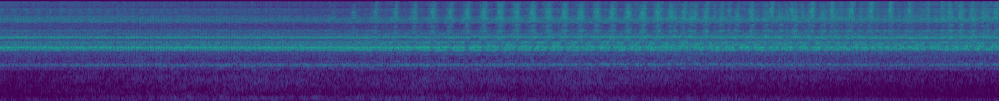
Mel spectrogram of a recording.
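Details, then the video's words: Cicadas calling in Laos: a loud, unbroken high-pitched whine layered in several bands, with a rapid throbbing pulse setting in after a few seconds and continuing throughout. "The sounds of cicadas in Laos"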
